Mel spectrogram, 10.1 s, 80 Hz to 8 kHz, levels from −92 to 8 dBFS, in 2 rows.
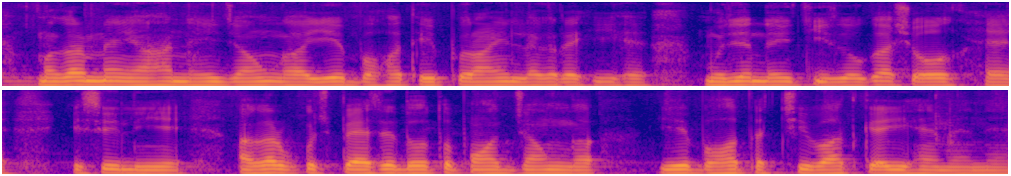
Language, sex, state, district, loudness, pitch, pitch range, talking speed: Hindi, male, Uttar Pradesh, Jyotiba Phule Nagar, -23 LUFS, 125 Hz, 120-125 Hz, 195 wpm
